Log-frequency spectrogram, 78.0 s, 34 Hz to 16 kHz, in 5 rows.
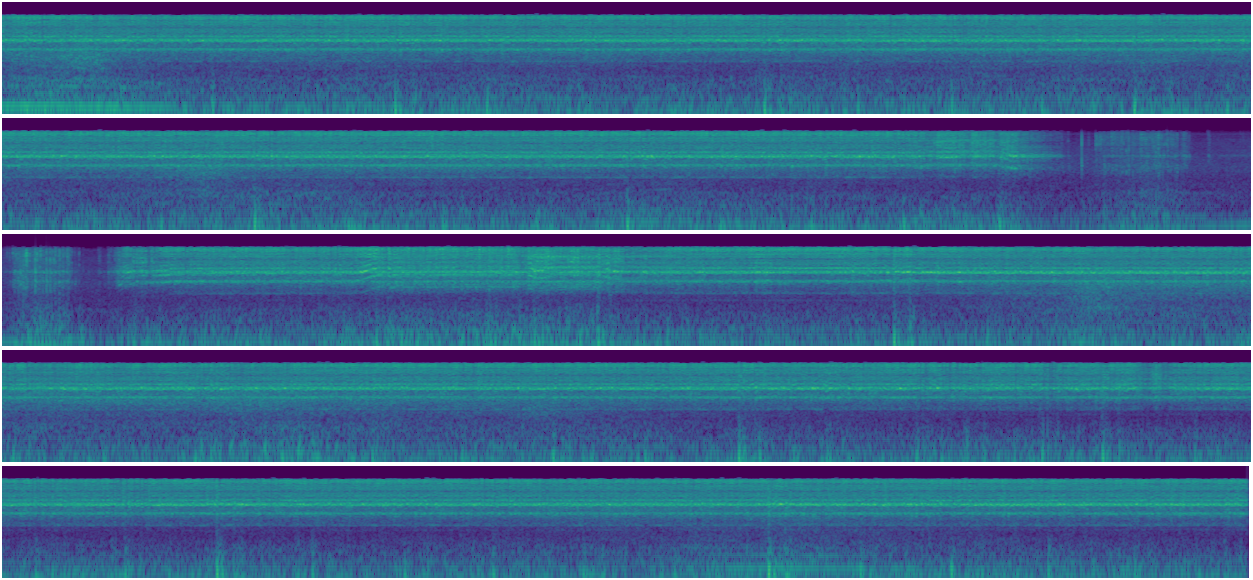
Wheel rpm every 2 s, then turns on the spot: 160, 160, 160, 160, 160, 160, 160, 160, 160, 160, 160, 160, 160, 160, 50, 10, 80, 170, 220, 200, 160, 160, 160, 160, 160, 160, 160, 160, 160, 160, 160, 160, 160, 160, 160, 160, 160, 160, 160.
none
